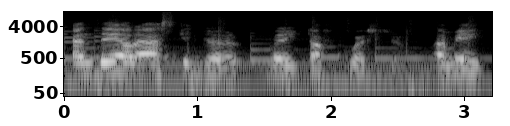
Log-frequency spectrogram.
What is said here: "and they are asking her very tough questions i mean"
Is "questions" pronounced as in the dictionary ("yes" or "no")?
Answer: no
